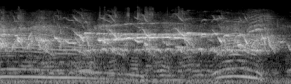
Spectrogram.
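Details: Greater green leafbirds in a simulated song contest: dense, fast streams of bright chirps and trills with several birds overlapping, plus lower sliding whistles underneath.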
